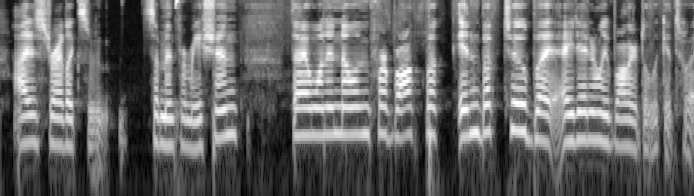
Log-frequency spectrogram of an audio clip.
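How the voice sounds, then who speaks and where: A woman speaks at a fairly quick pace with a fairly high pitch and ordinary pitch variation. The recording is very clean, with a silent background. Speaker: book reviewer / YouTuber. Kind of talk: casual product review. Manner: fast, with many fillers.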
